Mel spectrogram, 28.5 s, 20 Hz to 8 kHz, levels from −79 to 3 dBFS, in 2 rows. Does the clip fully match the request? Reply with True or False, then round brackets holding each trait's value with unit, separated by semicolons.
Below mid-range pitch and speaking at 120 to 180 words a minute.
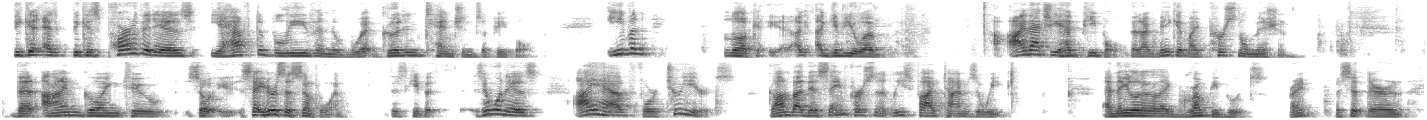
False (145 Hz; 165 wpm)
